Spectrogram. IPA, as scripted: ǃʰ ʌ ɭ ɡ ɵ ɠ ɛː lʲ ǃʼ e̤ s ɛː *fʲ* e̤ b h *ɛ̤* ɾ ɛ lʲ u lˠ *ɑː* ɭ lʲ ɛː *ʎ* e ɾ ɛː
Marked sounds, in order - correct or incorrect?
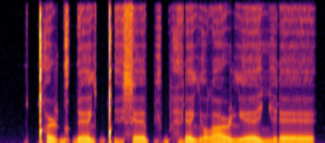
incorrect: pʲ, correct, correct, correct

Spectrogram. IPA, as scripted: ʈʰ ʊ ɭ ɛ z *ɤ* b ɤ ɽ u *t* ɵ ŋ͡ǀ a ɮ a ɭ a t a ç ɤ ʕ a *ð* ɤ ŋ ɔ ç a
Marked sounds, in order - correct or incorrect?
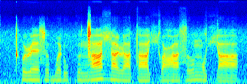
incorrect: ɵ, incorrect: k, incorrect: z

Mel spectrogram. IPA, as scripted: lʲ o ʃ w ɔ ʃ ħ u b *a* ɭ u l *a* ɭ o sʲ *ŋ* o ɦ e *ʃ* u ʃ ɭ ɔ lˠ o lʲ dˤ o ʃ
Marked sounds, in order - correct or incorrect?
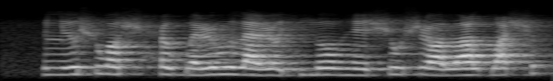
incorrect: ɐ, correct, correct, correct

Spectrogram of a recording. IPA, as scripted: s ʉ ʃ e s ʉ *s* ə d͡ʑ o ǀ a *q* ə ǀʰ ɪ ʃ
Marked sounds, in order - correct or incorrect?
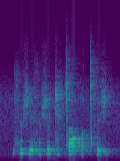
incorrect: ʃ, correct

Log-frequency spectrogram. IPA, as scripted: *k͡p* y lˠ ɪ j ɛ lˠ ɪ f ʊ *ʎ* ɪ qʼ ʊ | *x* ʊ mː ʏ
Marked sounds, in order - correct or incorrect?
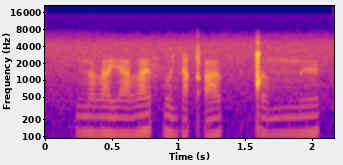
incorrect: ŋ͡m, correct, incorrect: ǃ

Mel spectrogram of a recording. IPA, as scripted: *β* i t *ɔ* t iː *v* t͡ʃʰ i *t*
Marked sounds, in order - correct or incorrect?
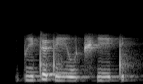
incorrect: p, incorrect: ɵ, incorrect: w, correct

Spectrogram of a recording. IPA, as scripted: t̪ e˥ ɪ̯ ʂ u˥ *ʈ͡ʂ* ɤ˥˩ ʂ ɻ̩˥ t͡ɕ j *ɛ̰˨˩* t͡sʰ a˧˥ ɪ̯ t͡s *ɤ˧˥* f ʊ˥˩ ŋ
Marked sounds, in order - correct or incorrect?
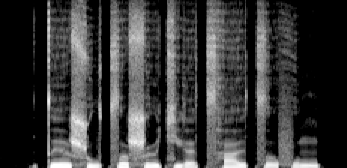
incorrect: t͡s, correct, incorrect: ɤ̰˨˩

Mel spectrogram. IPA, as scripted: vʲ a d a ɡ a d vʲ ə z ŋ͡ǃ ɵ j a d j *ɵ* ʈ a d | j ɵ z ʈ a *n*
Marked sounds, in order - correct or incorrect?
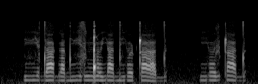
correct, incorrect: d

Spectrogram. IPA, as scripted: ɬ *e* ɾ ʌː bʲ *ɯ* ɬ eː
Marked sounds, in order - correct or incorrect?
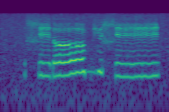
correct, correct

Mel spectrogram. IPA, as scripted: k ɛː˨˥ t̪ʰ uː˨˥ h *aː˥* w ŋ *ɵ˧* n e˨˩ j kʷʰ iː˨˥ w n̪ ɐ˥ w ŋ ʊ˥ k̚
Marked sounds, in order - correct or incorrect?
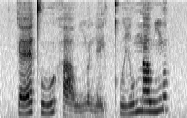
incorrect: aː˨˩, incorrect: ɵ˨˩

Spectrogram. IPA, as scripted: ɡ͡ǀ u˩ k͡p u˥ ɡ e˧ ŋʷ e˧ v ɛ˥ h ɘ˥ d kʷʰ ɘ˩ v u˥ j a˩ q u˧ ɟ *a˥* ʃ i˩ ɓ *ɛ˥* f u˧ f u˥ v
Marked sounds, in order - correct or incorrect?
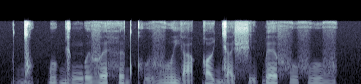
incorrect: a˩, correct

